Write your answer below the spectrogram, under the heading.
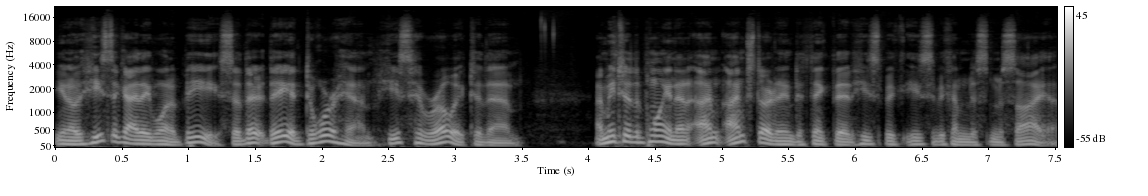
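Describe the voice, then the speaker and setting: Over a silent background in a very clean recording, a man with an American accent talks at a very fast pace, his fairly low pitch showing vocal fry and very wide pitch swings. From US Midwest. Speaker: visual artist. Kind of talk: interview. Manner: halting.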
